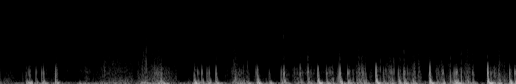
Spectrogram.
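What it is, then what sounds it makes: Soft polyurethane foam squishy toy. Long nails scratch and press the top of a soft, solid polyurethane foam squishy hamburger toy. The sound is a quick, irregular run of dull, muffled low thumps, with a brief softer scratching hiss partway through.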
